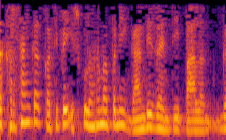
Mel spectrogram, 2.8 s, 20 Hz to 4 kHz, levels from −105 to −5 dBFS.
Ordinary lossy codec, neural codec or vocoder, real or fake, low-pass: none; none; real; 3.6 kHz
